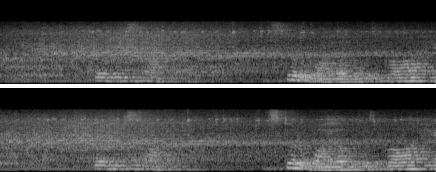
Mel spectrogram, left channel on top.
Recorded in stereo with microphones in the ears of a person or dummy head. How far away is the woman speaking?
About 4 m.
